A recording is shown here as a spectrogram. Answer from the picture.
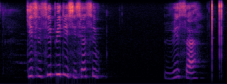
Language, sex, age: Northern Sotho, female, 18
